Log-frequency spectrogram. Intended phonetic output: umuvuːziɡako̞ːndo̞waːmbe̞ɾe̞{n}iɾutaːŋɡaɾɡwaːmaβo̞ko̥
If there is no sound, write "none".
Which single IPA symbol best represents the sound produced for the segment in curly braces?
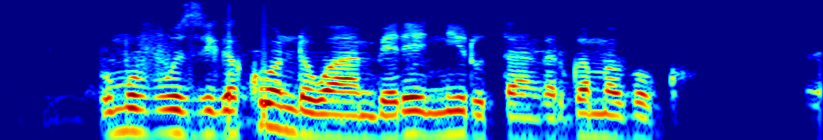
n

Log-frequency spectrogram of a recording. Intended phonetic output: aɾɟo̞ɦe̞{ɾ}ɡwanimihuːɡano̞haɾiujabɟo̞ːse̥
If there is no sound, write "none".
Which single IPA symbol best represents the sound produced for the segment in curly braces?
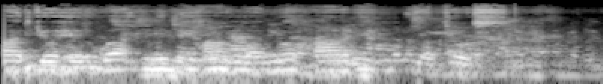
ɾ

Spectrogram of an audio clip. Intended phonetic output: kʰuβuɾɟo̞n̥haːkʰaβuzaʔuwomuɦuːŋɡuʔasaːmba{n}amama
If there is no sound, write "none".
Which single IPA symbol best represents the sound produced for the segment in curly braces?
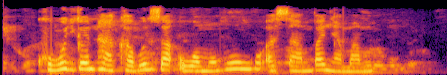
ɲ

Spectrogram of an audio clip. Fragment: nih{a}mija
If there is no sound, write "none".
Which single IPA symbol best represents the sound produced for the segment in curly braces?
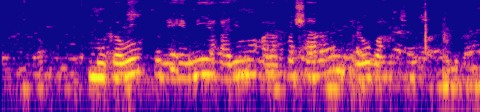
e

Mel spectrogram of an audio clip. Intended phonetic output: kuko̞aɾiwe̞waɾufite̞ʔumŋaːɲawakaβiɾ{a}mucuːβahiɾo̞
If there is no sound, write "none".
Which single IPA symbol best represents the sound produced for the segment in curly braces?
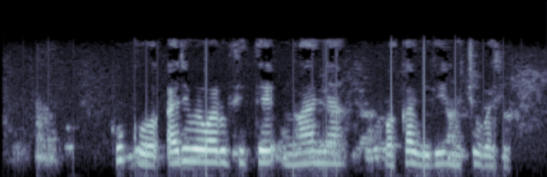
i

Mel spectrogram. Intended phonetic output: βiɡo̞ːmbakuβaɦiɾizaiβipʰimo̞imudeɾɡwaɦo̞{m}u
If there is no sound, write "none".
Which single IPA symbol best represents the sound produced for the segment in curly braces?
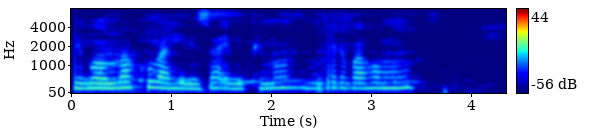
m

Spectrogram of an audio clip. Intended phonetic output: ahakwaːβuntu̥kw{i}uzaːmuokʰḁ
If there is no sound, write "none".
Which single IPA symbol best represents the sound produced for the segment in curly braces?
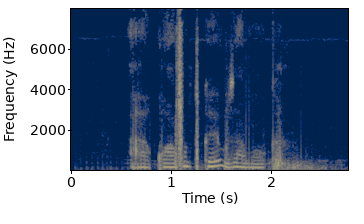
e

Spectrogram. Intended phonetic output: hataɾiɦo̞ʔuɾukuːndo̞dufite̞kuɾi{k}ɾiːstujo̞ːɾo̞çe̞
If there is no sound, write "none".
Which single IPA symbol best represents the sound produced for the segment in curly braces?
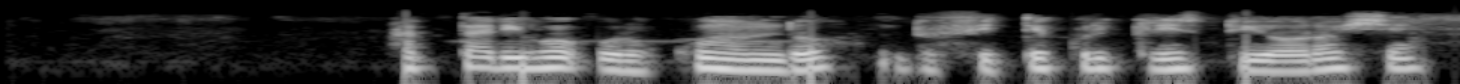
k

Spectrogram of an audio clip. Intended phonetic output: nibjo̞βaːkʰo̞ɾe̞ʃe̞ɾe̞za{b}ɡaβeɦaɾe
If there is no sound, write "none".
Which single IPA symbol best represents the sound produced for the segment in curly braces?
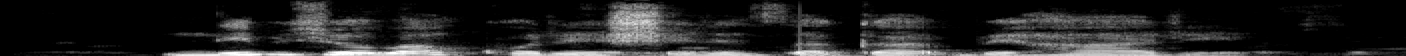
none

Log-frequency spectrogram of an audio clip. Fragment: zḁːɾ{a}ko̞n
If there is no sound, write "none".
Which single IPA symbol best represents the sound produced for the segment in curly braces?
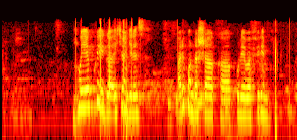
i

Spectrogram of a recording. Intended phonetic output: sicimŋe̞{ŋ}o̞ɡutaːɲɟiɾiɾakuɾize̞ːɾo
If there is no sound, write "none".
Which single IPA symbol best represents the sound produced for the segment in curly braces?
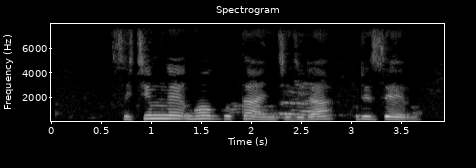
ŋ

